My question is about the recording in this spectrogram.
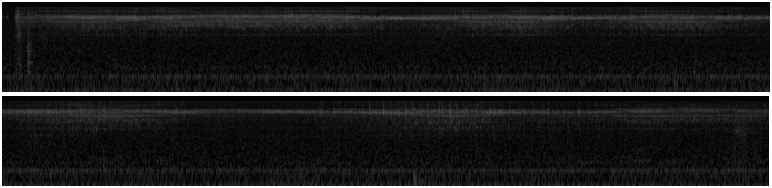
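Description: Brass two-lobed fidget spinner whirring on its bearing as it spins between the fingers: a faint, high whir that swells and fades several times.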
